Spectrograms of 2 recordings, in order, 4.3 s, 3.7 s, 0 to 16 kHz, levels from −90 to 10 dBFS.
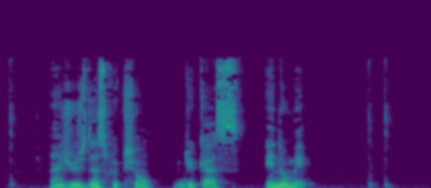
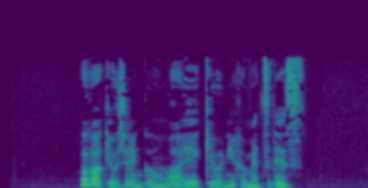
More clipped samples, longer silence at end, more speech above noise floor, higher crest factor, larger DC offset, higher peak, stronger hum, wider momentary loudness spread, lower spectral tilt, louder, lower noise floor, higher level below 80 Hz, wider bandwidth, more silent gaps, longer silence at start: neither; first, 1.25 s vs 0.65 s; first, 52 dB vs 45 dB; about the same, 18 dB vs 22 dB; neither; second, -10 dBFS vs -4 dBFS; neither; first, 10 LU vs 7 LU; about the same, -5 dB/octave vs -4.5 dB/octave; about the same, -27 LUFS vs -26 LUFS; first, -78 dBFS vs -71 dBFS; first, -56 dBFS vs -76 dBFS; about the same, 11.5 kHz vs 11.5 kHz; neither; second, 0.5 s vs 0.8 s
